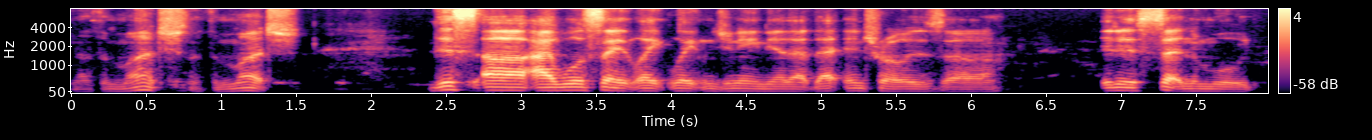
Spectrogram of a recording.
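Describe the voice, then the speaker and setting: Easygoing lower-voiced man co-host. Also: moderate pace. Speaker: podcast co-host. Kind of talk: casual podcast chat.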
